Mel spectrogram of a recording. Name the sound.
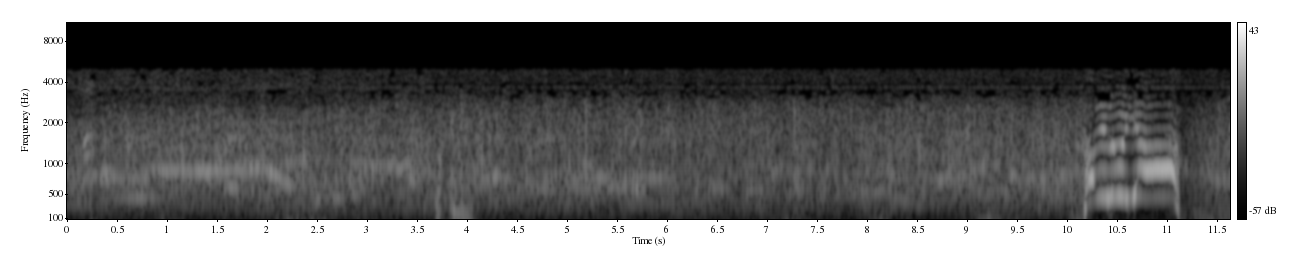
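audience clapping hands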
